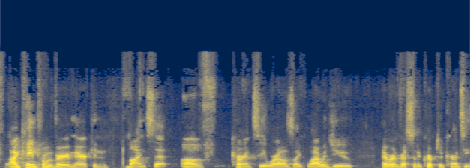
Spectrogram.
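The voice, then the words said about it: American accent. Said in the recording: “because i was american because of my accent”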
